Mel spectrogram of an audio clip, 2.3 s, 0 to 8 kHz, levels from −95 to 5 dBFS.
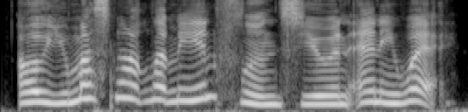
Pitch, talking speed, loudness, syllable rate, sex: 285 Hz, 280 wpm, -17 LUFS, 6.5 syllables/s, female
